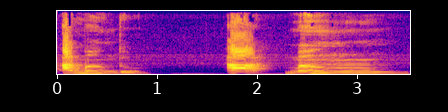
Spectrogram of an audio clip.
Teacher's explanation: meio de uma palavra por exemplo ele dá um som nasal me falem a palavra amando amando o som sai pelo nariz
